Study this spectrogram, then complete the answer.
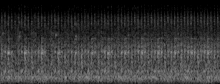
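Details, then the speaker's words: Mercedes 300D OM617 turbo diesel outdoors after fitting rebuilt, tuned fuel injectors: even, steady diesel clatter at idle with a regular light knock, no misses or stumbles; healthy normal idle. "look at that and we've even got it idled down I know I'm going to have to do something about this but at this point this is one amazing turbo diesel engine"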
